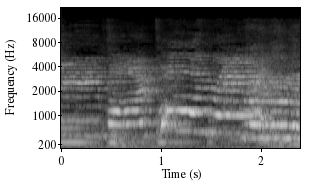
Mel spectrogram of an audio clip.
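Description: A stage performer singing, holding notes that slide up and down in pitch, with a low steady note underneath for about the first second and a half.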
